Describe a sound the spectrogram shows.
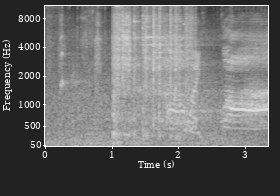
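A bike and rider crash hard onto concrete.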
